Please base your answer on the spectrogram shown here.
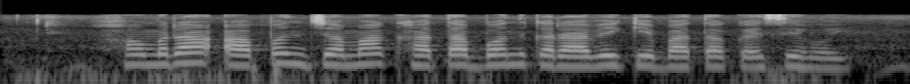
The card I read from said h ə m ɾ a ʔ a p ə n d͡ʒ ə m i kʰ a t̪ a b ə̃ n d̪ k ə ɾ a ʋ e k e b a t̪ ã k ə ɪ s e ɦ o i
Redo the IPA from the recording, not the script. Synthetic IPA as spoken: h ə m ɾ a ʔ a p ə n d͡ʒ ə m a kʰ a t̪ a b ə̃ n d̪ k ə ɾ a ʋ e k e b a t̪ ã k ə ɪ s e ɦ o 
